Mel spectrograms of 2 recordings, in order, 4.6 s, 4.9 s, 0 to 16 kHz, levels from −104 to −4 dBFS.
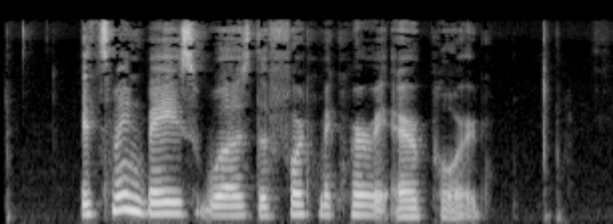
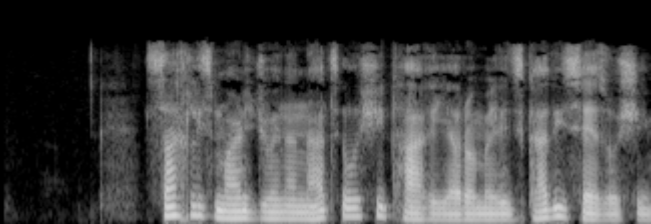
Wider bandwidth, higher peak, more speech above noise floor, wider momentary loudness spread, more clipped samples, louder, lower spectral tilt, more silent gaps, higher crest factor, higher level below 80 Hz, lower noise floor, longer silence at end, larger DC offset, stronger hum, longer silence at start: first, 11.5 kHz vs 8 kHz; about the same, -4 dBFS vs -4 dBFS; second, 34 dB vs 59 dB; first, 17 LU vs 3 LU; neither; about the same, -24 LUFS vs -26 LUFS; second, -3.5 dB/octave vs -5.5 dB/octave; neither; about the same, 22 dB vs 22 dB; second, -66 dBFS vs -46 dBFS; second, -59 dBFS vs -84 dBFS; first, 1 s vs 0 s; neither; neither; second, 0.6 s vs 1.1 s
